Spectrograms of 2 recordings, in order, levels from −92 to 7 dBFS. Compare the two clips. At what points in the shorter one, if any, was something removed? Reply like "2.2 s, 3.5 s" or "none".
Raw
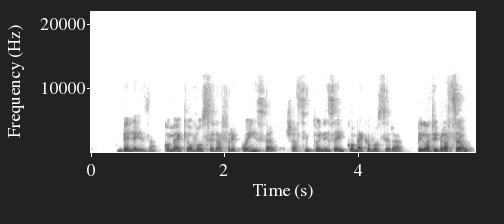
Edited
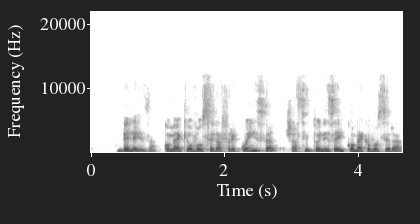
none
